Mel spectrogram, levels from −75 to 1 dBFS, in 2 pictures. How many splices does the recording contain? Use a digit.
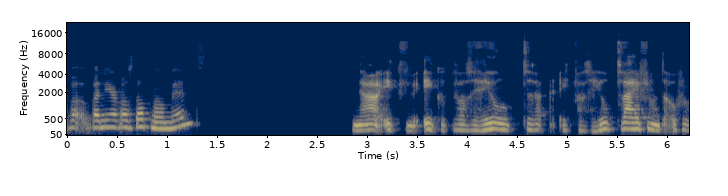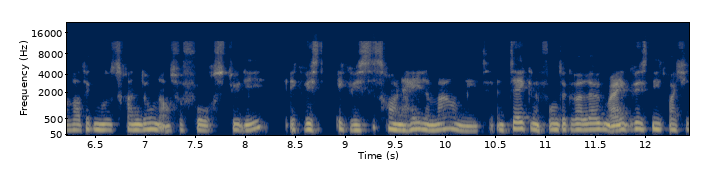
1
